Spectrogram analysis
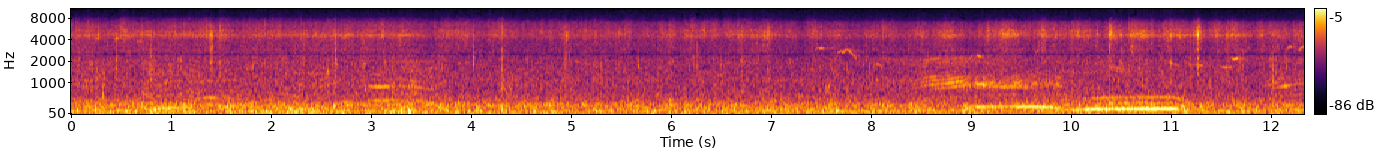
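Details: Hereford cows in a paddock at Tarrawarra, with two strangers on foot nearby; a low, fairly quiet moo of a few seconds rises late in the recording over a steady rural hiss and low rumble.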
